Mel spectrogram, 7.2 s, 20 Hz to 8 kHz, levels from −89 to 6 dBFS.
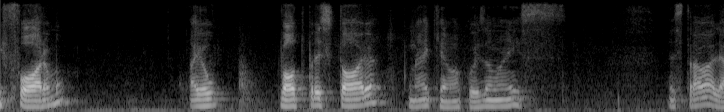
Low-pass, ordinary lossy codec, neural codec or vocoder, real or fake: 7.2 kHz; Opus, 32 kbps; none; real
